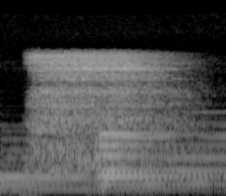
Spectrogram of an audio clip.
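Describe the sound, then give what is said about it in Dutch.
A deep breath drawn in during a relaxation exercise: one long, steady, airy inhale lasting well over a second, soft and breathy. “En haal nog een keer diep adem.”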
